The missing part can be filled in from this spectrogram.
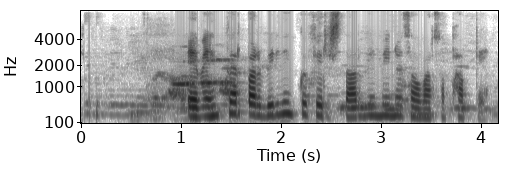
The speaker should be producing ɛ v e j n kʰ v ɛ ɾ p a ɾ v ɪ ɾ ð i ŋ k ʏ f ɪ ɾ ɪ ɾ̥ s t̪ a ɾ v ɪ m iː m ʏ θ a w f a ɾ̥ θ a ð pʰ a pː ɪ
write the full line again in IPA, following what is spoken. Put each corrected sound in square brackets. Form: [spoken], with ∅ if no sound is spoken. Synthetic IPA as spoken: ɛ v e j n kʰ v ɛ ɾ p a ɾ v ɪ ɾ ð i ŋ k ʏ f ɪ ɾ ɪ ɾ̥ s t̪ a ɾ v ɪ m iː [n] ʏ θ a w [v] a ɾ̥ θ a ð pʰ a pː ɪ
